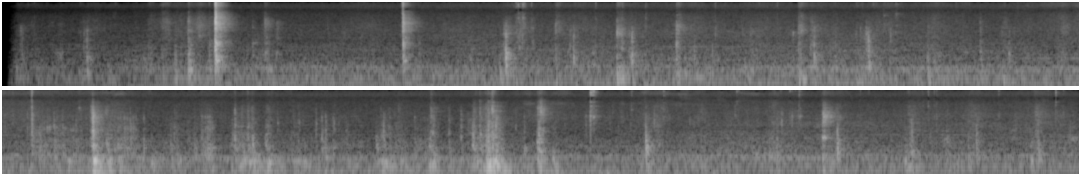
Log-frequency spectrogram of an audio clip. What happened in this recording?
I walked into a room and turned on the light. Then I opened a drawer.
